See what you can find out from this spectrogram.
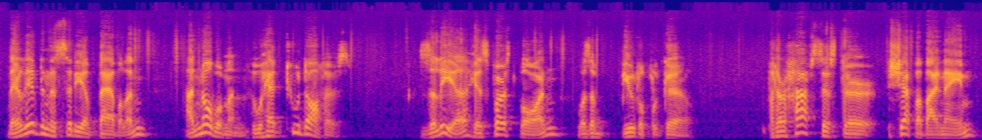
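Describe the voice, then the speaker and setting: A man's voice: mid-range voice, a bit bright, poor audio. An actor playing a genial, learned young man who explains legends in polished, theatrical 1930s radio style. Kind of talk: 1930s radio acting and storytelling. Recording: old 1930s radio transcription recording.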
